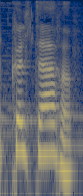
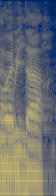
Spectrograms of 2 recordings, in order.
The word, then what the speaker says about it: coaltar: D'ailleurs, on dit être dans le coaltar. C'est pas grave. Donc ça s'écrit... Ça s'écrit effectivement coaltar. Donc C-O-A-L-T-A-R.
